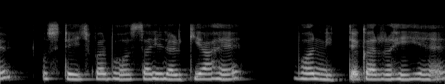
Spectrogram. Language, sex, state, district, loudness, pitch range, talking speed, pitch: Hindi, female, Maharashtra, Dhule, -26 LUFS, 230-255 Hz, 160 wpm, 245 Hz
